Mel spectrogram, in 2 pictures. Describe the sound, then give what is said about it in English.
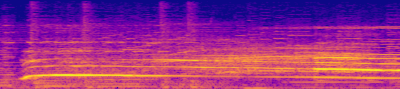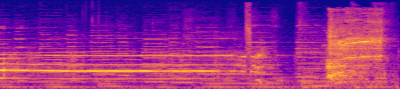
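A voice imitates a sci-fi starfighter flying past with a long, droning, howl-like tone that slowly sinks in pitch over about seven seconds. It ends with a short, breathy, hissing burst. “here he is doing an impression of a TIE fighter from Star Wars.”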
